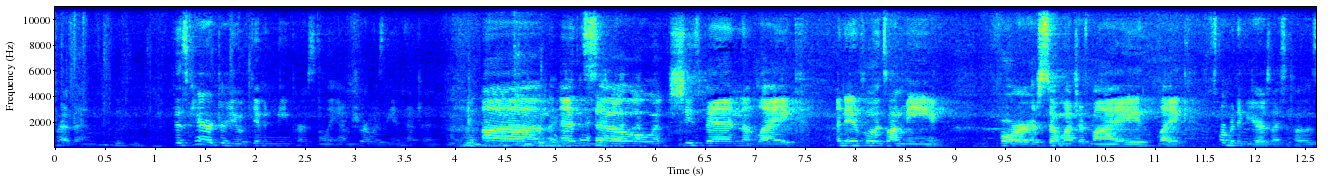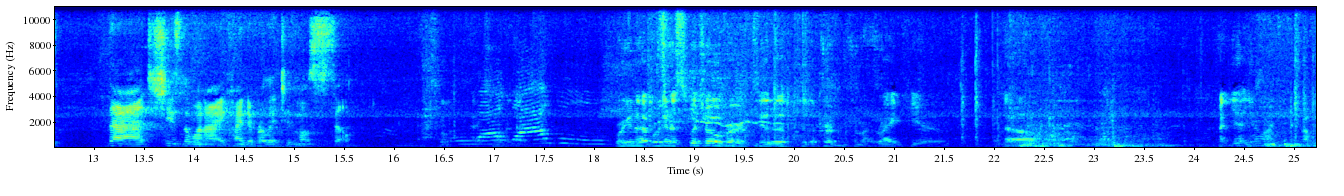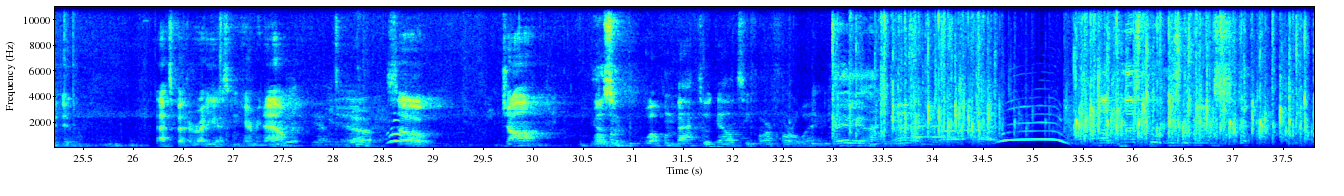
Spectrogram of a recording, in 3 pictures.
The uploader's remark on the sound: Canon Fodder at New York Comic Con 2023. Onto the stage in Room 1B02.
